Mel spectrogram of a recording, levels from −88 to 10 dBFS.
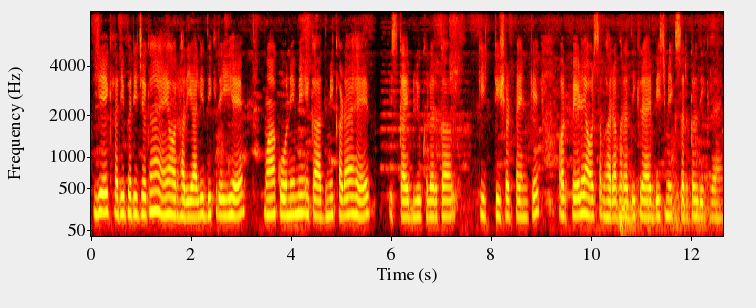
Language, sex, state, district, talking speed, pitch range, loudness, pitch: Hindi, female, Chandigarh, Chandigarh, 195 wpm, 175-200 Hz, -17 LUFS, 185 Hz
